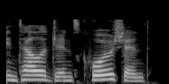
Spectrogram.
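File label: "intelligence quotient", British English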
